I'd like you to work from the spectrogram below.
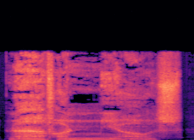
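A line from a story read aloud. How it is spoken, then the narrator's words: Resigned voice. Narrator (German): sagte Hagrid mit resignierter Stimme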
